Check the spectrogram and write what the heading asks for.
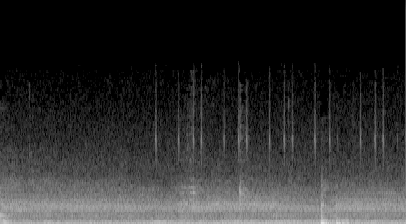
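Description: A person drinking water from a plastic bottle, with one short low gulp about three seconds in, over a steady low hum.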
